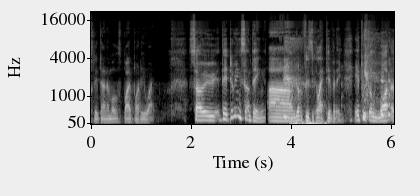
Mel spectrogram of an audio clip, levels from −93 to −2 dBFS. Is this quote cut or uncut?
cut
